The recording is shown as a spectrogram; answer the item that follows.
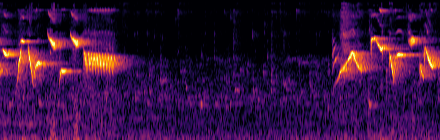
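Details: Canary hybrid known as sanger delivering two quick phrases of bright chirps and descending whistled slurs, separated by a two-second silence.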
